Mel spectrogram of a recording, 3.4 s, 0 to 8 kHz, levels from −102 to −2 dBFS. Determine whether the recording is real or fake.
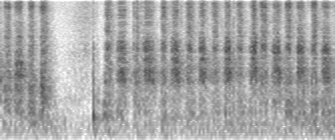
real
